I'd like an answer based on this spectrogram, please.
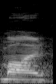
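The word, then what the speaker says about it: Maude: Takeover, which is Big Mod, which is it's not spelled M-O-D, it's spelled M-A-U-D-E, so it's spelled Big Mod instead of just M-O-D.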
